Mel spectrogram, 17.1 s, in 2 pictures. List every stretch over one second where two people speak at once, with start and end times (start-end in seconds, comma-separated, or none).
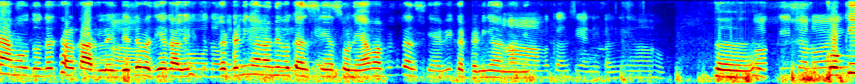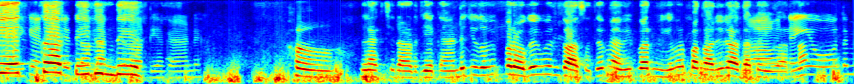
1.2-3.5, 8.3-10.0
